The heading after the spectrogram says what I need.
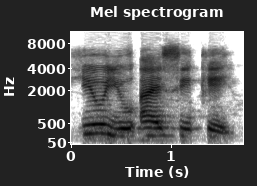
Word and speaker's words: quick: pronounce correctly you have example of the world qu IC k pronounced as quick even though when you look at it you don't have the letter of w or in the pronunciation it's then the Y sound is dead quick likewise quiet I'm Queen quite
